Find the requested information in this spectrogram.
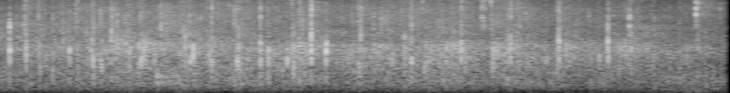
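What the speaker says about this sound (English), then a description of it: "I always give them a round of applause, actually, yeah." A congregation at a Sunday church service applauds, a full wash of clapping from many people that stays even and close from start to end.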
